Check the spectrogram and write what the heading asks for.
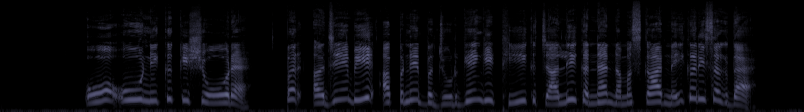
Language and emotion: Dogri, disgusted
